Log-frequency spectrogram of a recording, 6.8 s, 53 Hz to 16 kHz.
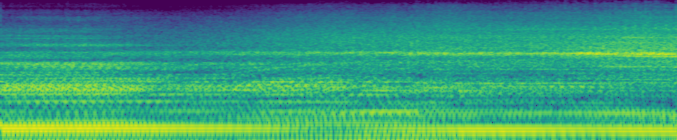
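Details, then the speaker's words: Shelby GT350 V8 idling after first start following oil pump gear upgrade, Gen 5 Whipple supercharger install and new tune: deep, steady idle with no stumble, tick or knock; normal idle. "Okay, it runs. It's a good sign."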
